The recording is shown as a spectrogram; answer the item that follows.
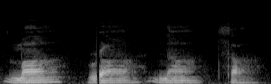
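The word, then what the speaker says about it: maranatha: Say it as four syllables of equal length, ma, ra, na, tha.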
